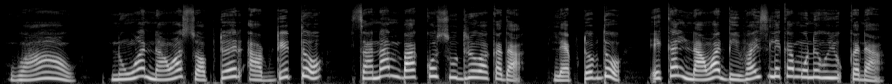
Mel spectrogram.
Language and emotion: Santali, surprised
